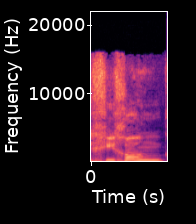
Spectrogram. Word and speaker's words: Gijón: Doctor Explosión, con un buen acento en la O, de Gijón, con otro buen acento en la O.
